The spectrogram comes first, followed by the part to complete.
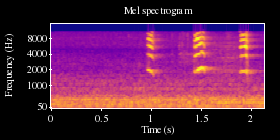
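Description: Three short, high-pitched squeaks, each rising in pitch and about half a second apart, from a Surefire Minimus headlamp as it is worked by hand on its headband.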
